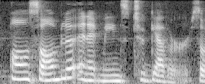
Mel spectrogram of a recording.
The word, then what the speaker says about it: ensemble: But of course, in French, this is pronounced ensemble, and it means together.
